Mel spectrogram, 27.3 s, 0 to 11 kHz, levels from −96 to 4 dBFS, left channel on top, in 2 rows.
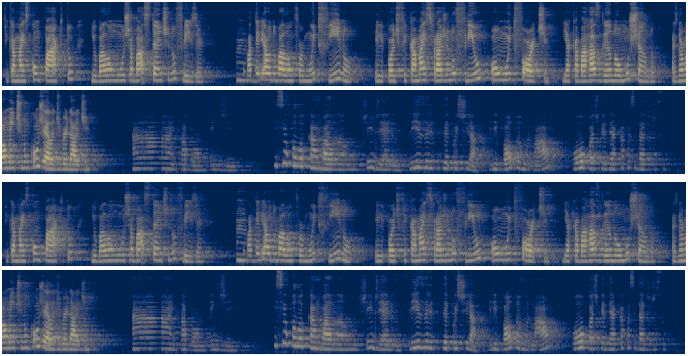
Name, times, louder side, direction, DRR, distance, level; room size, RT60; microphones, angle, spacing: voice 1, 0.1-1.4 1.8-4.0 4.9-7.0 7.5-10.9 11.2-13.1 13.4-15.4, left 5 dB, 85° left, 10 dB, 1.5 m, -30 dB
voice 2, 4.7-5.3 16.3-18.4 19.1-24.7 25.1-26.9, right 2 dB, 70° right, 4 dB, 3.1 m, -45 dB
26.5 x 22.5 x 5.5 m, 1.1 s
head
